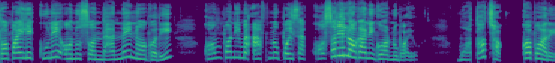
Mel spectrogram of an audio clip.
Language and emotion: Nepali, surprised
